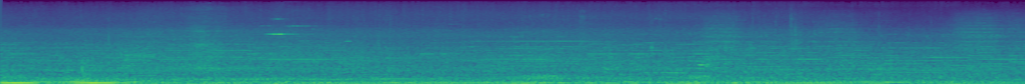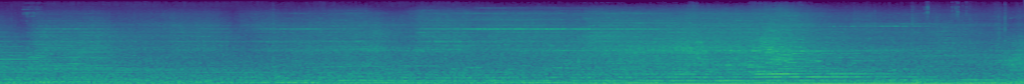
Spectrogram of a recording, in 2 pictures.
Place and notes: Rapallo, in front of train station - piazza ambience
a man watering a a flower bed in front of the station. heavy traffic at the road crossing. bells in the distance are played manually by a man in the church tower.
Rapallo Genoa, Italy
